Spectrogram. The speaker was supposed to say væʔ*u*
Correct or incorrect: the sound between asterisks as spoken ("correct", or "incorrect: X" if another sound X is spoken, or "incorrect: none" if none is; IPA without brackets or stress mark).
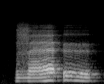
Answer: incorrect: ø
